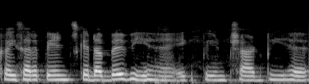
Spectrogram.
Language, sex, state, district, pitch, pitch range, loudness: Hindi, female, Bihar, West Champaran, 210 Hz, 195-220 Hz, -16 LUFS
